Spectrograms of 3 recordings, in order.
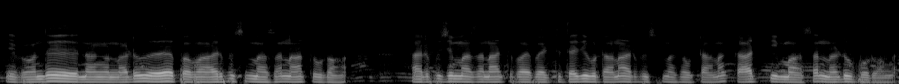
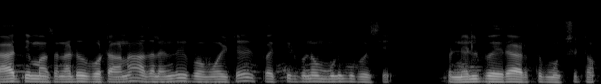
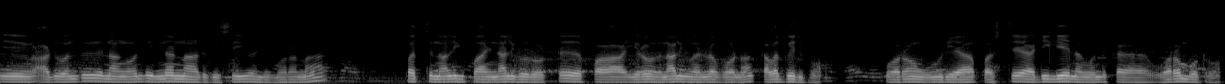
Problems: none marked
